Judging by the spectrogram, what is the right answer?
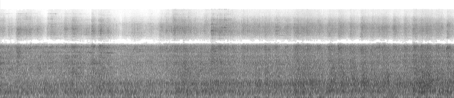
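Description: Loaded freight cars of a passing train, double-stack intermodal well cars and then autorack cars, rolling by close at hand: a steady, loud noise of steel wheels running on the rails.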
